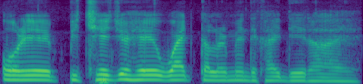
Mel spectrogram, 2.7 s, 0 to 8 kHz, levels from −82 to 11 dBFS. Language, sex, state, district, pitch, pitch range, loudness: Hindi, male, Arunachal Pradesh, Longding, 160 Hz, 140-165 Hz, -16 LUFS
